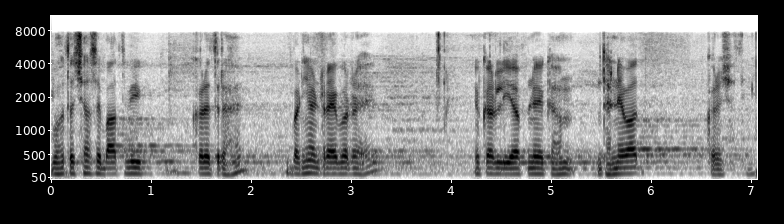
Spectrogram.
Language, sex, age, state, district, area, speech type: Maithili, male, 18-30, Bihar, Purnia, rural, spontaneous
